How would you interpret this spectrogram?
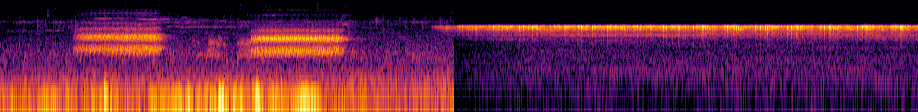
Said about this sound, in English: This week, the deep call of a bullfrog sets the stage for a blitz of mystery sounds, all related to an annual biological kind of blitz.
